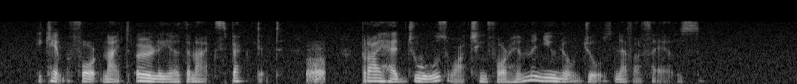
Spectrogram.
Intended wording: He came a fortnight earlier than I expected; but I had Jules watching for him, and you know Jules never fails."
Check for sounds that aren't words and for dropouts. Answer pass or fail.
fail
